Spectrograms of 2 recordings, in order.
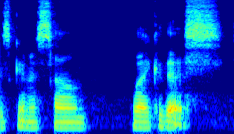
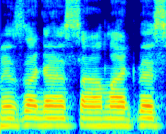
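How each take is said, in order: First: The voice is quieter, dynamic and lightly compressed. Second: The voice is loud, flat and heavily compressed. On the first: "less compression" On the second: "More compression"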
